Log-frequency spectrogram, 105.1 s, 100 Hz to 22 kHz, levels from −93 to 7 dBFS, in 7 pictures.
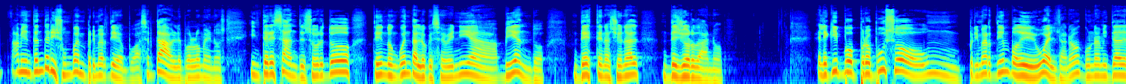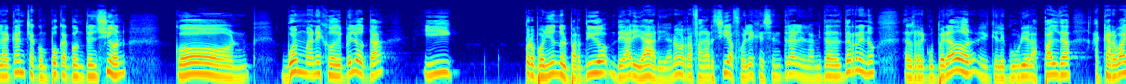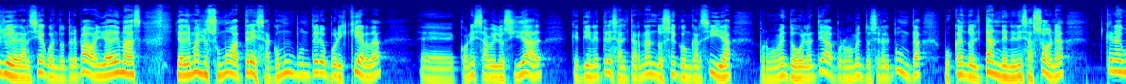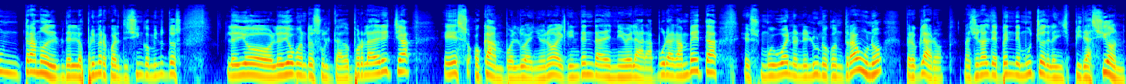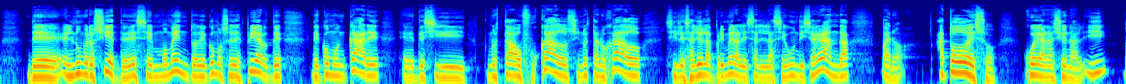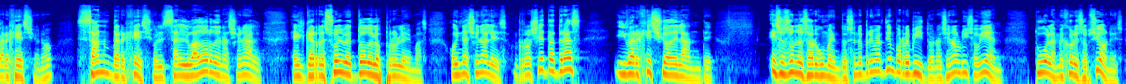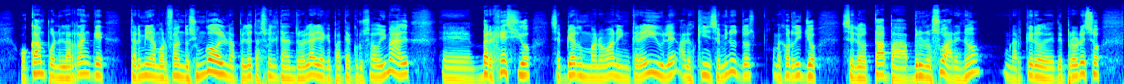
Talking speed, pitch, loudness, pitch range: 170 wpm, 175 Hz, -24 LUFS, 160-195 Hz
